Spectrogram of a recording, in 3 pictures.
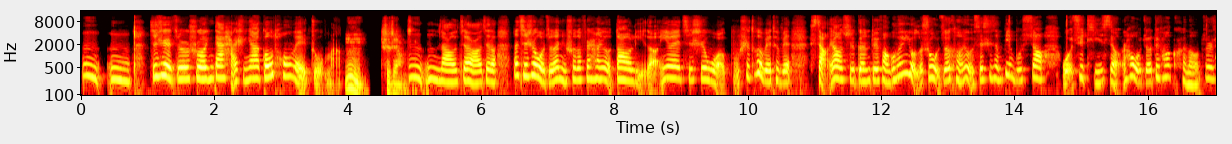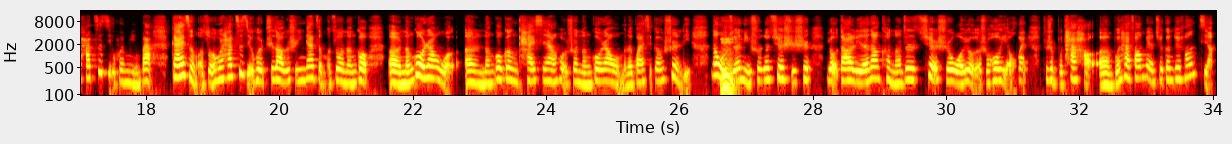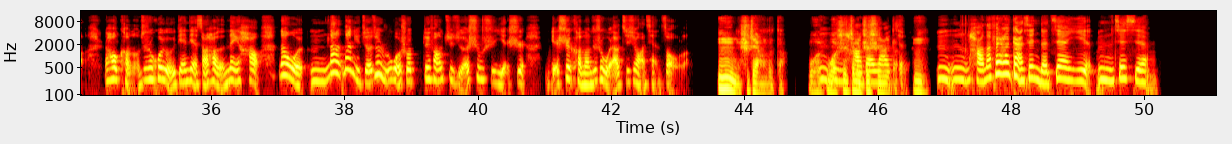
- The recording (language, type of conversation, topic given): Chinese, advice, 刚被拒绝恋爱或约会后，自信受损怎么办？
- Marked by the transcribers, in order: other background noise; joyful: "非常感谢你的建议"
